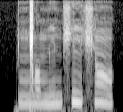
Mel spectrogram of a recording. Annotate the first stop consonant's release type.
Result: click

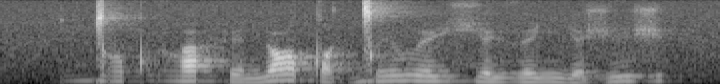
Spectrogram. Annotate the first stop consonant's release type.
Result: click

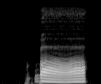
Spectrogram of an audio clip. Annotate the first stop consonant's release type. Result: implosive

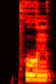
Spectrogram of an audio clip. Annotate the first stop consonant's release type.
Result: aspirated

